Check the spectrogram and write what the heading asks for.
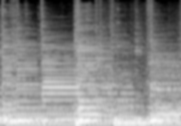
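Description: Acoustic guitar strummed in a song, a chord struck about once a second and left ringing.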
